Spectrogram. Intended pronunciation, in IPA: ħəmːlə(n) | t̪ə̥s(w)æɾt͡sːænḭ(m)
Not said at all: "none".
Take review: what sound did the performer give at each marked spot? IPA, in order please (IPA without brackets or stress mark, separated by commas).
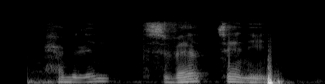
n, v, n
